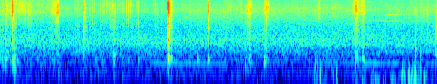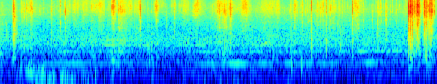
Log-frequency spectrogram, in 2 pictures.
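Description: A cardboard box being opened and unpacked by hand: scattered taps, scrapes and crinkles of cardboard and packing, with a louder burst of rustling and crumpling of paper and plastic wrapping near the end.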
